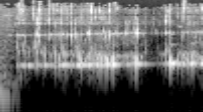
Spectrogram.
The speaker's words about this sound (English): will you pour some water into this first jug?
